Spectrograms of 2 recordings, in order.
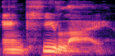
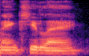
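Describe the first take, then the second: First: The final vowel sounds like 'eye'. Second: The final vowel does not sound like 'eye'. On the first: The speaker calls it right. "to make the sound I" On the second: The speaker calls it wrong.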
